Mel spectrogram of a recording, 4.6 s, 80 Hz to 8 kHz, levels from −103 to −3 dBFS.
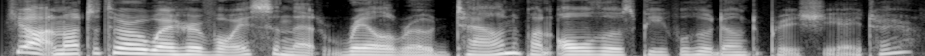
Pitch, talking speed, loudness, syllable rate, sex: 185 Hz, 260 wpm, -18 LUFS, 6.5 syllables/s, female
